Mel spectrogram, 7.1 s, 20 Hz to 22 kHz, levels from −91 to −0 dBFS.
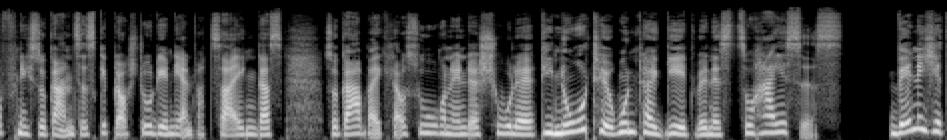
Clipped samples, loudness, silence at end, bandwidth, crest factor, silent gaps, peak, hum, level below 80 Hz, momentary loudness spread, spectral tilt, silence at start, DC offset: under 0.1%; -18 LUFS; 0.05 s; 16 kHz; 18 dB; 6.31-6.42 s; 0 dBFS; none; -58 dBFS; 10 LU; -4.5 dB/octave; 0 s; under 0.1%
